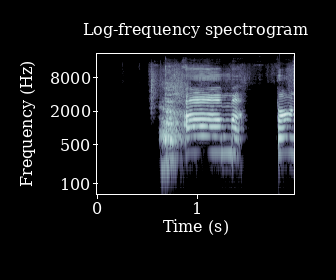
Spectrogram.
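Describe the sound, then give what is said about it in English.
Dogs barking and yelping playfully as they play-fight, one running around with the zoomies: a drawn-out, whiny bark followed after a short pause by another sharp one, with no talking. “I didn't have dogs at the time, but I also, they fight. They're like, he got the zoomies.”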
